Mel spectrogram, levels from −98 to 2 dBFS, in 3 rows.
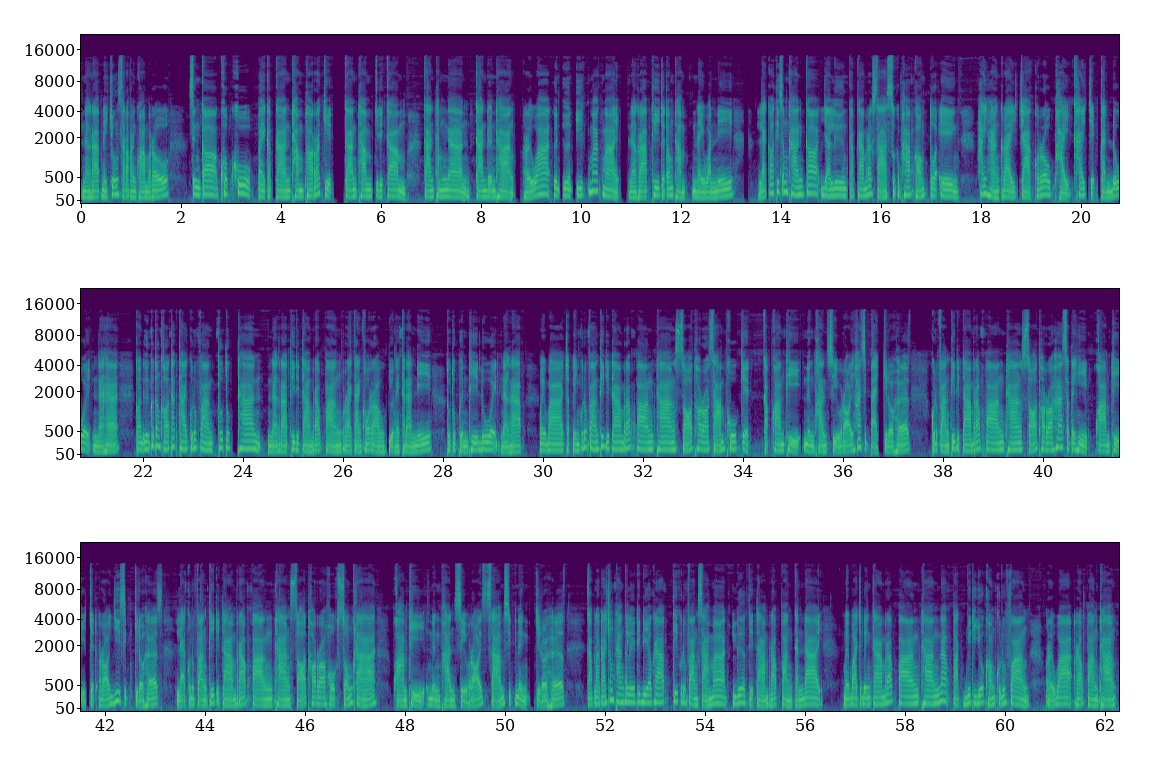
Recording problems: squashed, flat; somewhat

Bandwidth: 14 kHz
